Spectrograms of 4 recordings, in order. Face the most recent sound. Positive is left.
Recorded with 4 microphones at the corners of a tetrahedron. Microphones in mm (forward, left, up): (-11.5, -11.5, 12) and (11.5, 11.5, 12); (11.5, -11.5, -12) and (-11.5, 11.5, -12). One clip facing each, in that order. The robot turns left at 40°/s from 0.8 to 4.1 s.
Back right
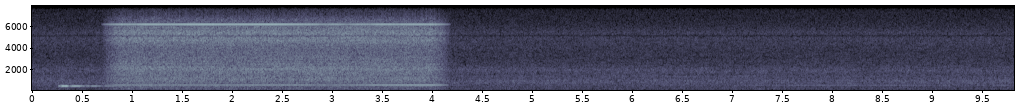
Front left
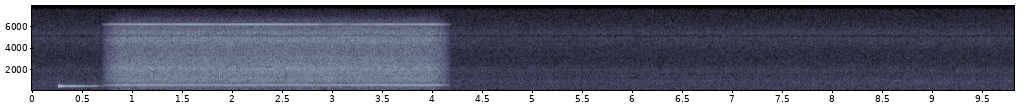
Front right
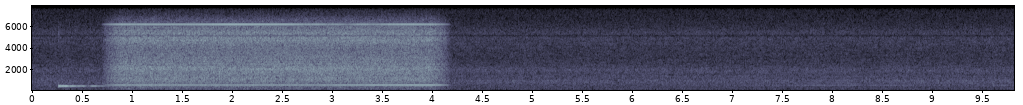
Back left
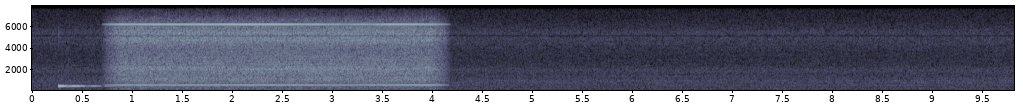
turn(degrees=-75)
